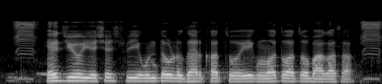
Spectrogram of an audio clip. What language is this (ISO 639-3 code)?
mar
